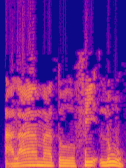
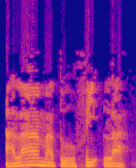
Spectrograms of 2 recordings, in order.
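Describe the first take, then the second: First: The last word ends in a u vowel. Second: The last word ends in an a vowel. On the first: "nggak boleh" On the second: "nggak boleh dibaca"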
